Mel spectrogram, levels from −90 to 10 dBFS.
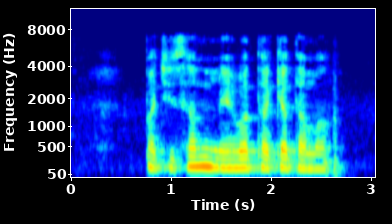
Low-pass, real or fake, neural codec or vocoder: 7.2 kHz; real; none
